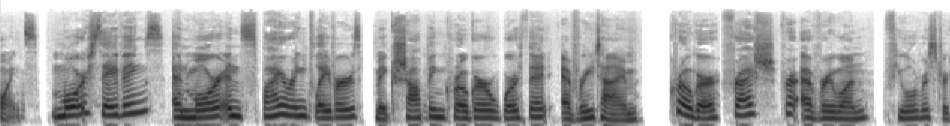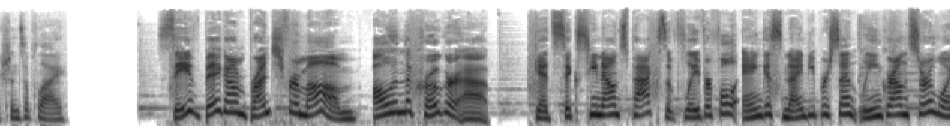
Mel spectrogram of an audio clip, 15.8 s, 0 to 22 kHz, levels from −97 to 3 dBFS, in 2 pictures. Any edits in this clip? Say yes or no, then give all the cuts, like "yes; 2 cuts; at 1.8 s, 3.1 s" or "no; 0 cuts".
yes; 1 cut; at 8.8 s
